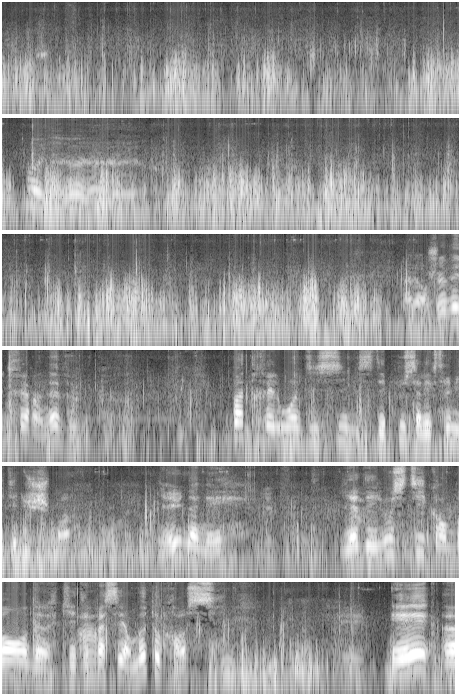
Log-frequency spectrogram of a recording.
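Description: Footsteps crunch on a dry gravel path.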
